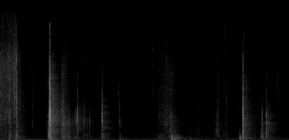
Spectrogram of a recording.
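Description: Tarot cards shuffled by hand in a quiet room, a series of brisk papery riffles and snaps spaced irregularly, one sharper flick standing out, close and fairly soft with no voice.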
